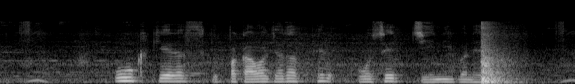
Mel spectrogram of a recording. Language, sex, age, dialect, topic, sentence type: Bhojpuri, male, 25-30, Northern, agriculture, statement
